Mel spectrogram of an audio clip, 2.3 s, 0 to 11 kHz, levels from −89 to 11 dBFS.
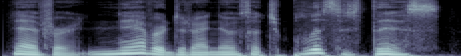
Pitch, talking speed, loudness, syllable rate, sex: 130 Hz, 235 wpm, -16 LUFS, 5.3 syllables/s, male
